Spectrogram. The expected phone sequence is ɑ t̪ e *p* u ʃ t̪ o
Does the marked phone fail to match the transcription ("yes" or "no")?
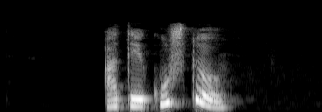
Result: yes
